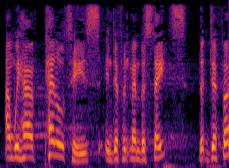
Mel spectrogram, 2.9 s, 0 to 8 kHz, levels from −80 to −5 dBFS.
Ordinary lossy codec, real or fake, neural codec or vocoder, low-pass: none; real; none; 7.2 kHz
